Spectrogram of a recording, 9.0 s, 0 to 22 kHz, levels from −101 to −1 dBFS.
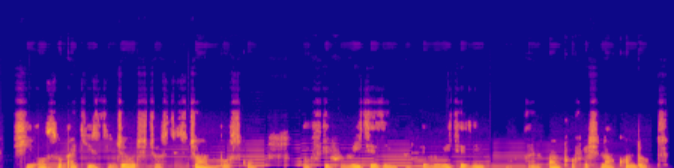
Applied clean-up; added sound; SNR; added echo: neural mask model RNNoise.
